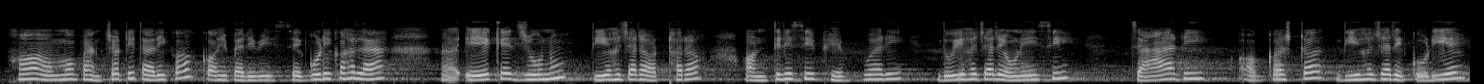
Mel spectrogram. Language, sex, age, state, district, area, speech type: Odia, female, 60+, Odisha, Dhenkanal, rural, spontaneous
